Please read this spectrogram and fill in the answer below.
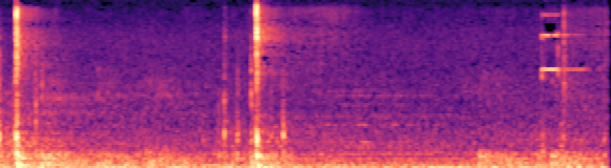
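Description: Two sharp clicks about two and a half seconds apart, from handling the bench equipment, then a short electronic beep near the end, typical of a digital multimeter.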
